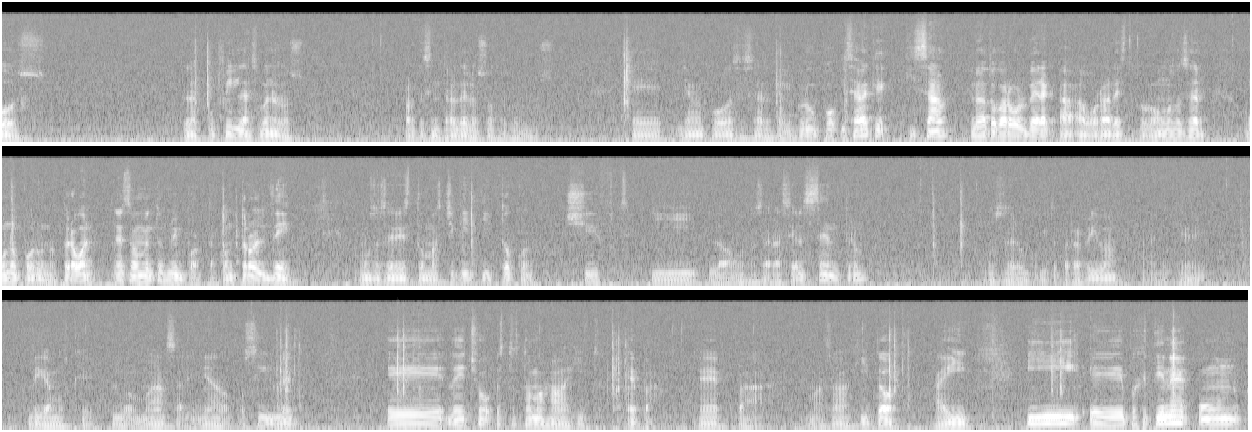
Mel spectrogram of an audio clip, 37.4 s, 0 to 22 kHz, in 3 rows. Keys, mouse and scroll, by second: 2.2 alt+Tab, 3.7 click, 7.7 ctrl+shift+g, 11.3 click, 12.2 click, 12.7-13.1 ctrl+scroll up 2, 14.6 ctrl+d, 17.9-22.0 shift+drag, 22.2-24.9 ctrl+shift+drag, 25.8-27.6 drag, 28.0 alt+Tab, 29.2 alt+Tab, 30.3 click, 31.1 ctrl+z, 31.6 ctrl+click, 32.4-34.0 drag, 34.1 alt+Tab, 35.7 alt+Tab.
